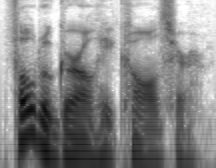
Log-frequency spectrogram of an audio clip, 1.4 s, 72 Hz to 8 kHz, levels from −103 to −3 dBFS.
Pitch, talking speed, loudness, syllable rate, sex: 95 Hz, 220 wpm, -19 LUFS, 4.7 syllables/s, male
